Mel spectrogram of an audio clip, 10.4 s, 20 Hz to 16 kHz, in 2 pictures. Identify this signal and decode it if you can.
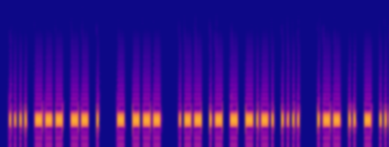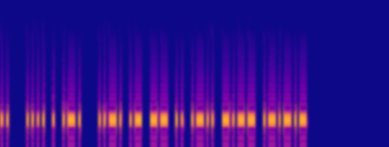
Morse code, heard as a keyed tone, about 34 wpm, 700 Hz. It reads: HOME TO WATCH WITH HER FAMILY.
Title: Sentences from Top 1000 Words - Review Part 4 - 35wpm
